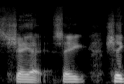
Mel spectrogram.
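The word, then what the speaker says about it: Shai: I would say Shea I used to say his name incorrectly all the time I say shy because it looks like it but it's Shay gildras um same thing with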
